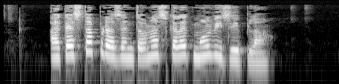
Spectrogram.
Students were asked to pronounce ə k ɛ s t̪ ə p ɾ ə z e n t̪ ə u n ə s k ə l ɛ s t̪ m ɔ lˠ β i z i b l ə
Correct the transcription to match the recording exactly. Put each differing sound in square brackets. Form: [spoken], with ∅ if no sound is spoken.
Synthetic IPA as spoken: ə k ɛ s t̪ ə p ɾ ə z e n t̪ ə u n ə s k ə l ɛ [∅] t̪ m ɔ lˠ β i z i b l ə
